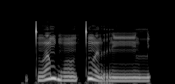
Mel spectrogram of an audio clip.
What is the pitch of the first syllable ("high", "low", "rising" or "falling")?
rising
